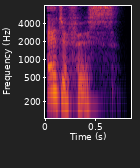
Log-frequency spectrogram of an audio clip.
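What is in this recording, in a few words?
"edifice", British English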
